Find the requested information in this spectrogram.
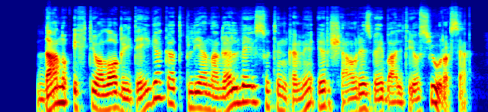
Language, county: Lithuanian, Klaipėda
